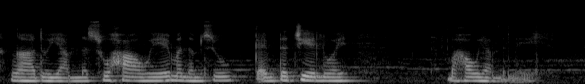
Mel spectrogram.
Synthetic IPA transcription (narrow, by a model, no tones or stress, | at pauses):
ŋadɔjːamnɐsuhawemɐnɐmsukɐ̰jmtɐt͡ʃelɔj | mɐɦawjamnɐ̰lḛj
